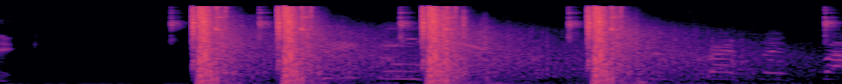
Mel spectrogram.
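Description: Rifle shots crack one after another, ringing out briefly.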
